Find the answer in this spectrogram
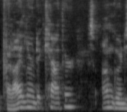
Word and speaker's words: Cather: or willa cather i'm told that it's actually pronounced cather but i learned it cather so i'm going to say cather so willa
